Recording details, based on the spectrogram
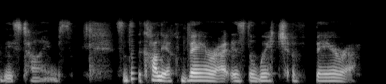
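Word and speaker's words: Bheara: Spiral 2 explores another aspect of the Cailleach, which is Cailleach Vera. BH is pronounced like a V in Irish.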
